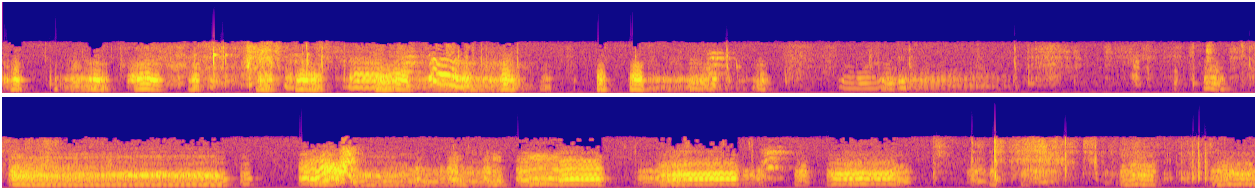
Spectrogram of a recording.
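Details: Puppy yelping and whimpering almost without pause, quick high cries alternating with longer drawn-out whines and a few rougher, growly notes.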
